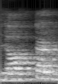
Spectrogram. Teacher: चंद्र का प्रयोग करते हैं, जो बड़ा आ और ओ, आ और ओ के बीच की ध्वनि है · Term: आगत व्यंजन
